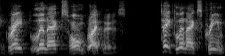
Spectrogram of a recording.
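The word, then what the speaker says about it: Linx: Remember, Linex is spelled L-I-N-X, Linex.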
